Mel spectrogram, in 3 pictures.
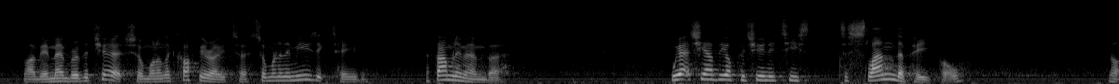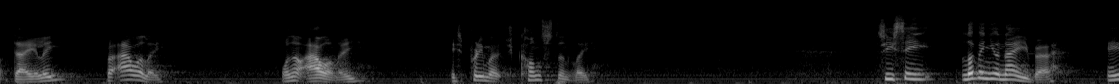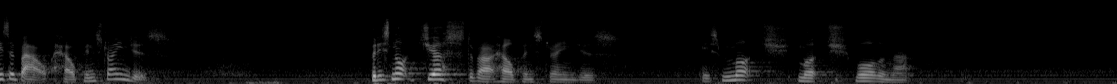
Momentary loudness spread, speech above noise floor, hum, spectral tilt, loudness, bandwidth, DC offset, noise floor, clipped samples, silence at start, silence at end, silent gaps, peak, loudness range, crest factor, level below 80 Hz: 17 LU; 28 dB; none; -6 dB/octave; -35 LUFS; 10.5 kHz; under 0.1%; -62 dBFS; under 0.1%; 0.25 s; 1.45 s; none; -10 dBFS; 10 LU; 26 dB; -62 dBFS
